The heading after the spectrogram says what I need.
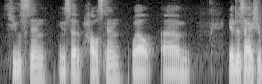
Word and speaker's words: Houston: doesn't that word look like Houston instead of Houston well it is actually pronounced Houston so just okay somebody asks now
